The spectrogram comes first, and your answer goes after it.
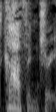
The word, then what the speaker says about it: Coventry: She said, it's Coventry. I'm like, you're not even from here. Well, some of the people I met from there call it Coventry, so.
